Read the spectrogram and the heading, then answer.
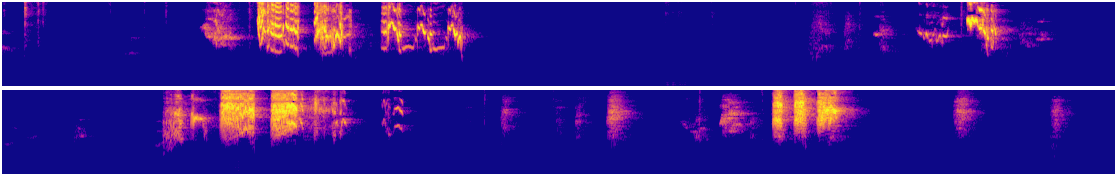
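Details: Pet budgerigars kept as household birds, giving bursts of buzzy, warbling chirps and squeaky chatter in short clusters separated by quiet pauses, with a few isolated ticking notes between the louder phrases.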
